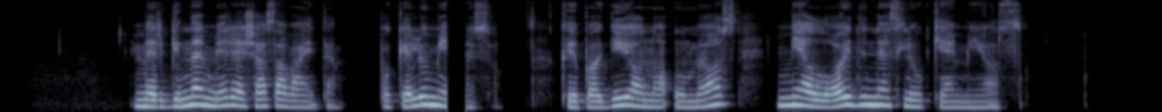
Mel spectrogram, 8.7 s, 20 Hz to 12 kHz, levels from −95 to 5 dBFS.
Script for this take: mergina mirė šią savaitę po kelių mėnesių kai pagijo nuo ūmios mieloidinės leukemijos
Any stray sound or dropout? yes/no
yes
